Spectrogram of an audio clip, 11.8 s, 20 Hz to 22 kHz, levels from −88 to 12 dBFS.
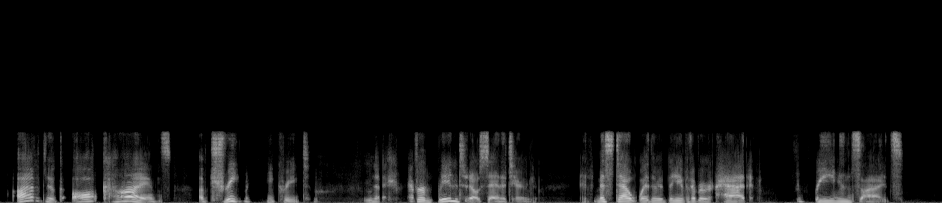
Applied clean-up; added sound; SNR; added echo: neural diffusion model UNIVERSE++.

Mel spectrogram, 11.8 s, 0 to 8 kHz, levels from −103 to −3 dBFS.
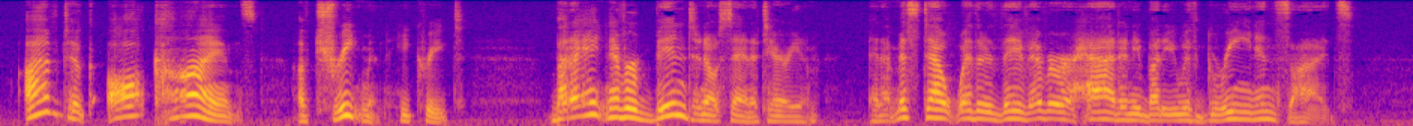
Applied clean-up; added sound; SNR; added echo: none; none; none; none.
